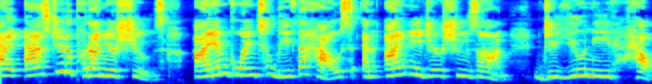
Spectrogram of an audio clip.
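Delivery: steady, very firm, calm no-nonsense voice. Showing parents how to tell a child to put shoes on, very firm instruction. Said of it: "I was very firm".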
